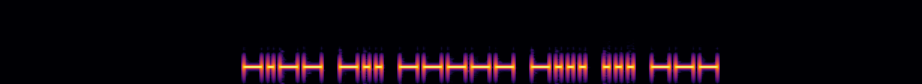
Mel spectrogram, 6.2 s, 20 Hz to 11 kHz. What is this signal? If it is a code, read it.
Morse code, heard as a keyed tone, about 30 wpm, 700 Hz. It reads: YD0BSO
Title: DXCC-100 Call Signs - 6 Characters - Repeated 3x - 30wpm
